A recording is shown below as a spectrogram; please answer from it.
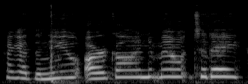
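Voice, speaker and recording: A woman's voice: very high voice, unhurried, no echo. A woman with an Arkansas Southern accent chats casually and a little hesitantly as she hosts an unboxing video, recorded on an overhead phone. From Arkansas, United States. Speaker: craft creator, unboxing host. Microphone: phone mounted overhead on a clamp.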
